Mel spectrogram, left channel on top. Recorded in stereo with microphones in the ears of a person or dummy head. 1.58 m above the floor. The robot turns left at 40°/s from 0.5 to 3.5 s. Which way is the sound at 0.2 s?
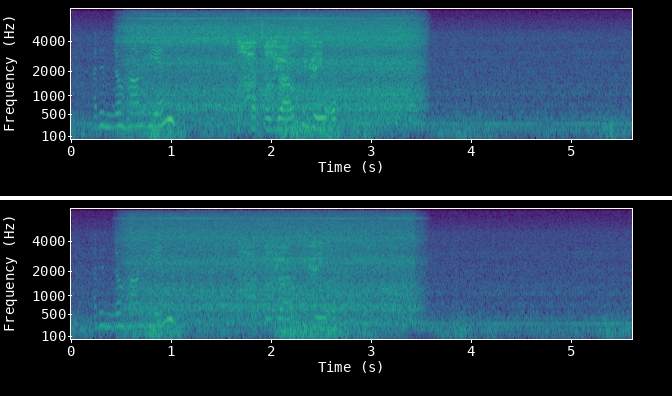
165° left.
